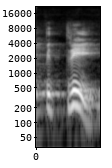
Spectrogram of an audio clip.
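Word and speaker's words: पितृ: आज से पहले हम क्या समझते थे? रे समझते थे। आज के बाद आपको रे नहीं समझना है, ये री की मात्रा है और इसका उच्चारण होना चाहिए पितरी।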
